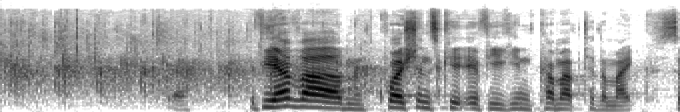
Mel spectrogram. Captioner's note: applause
